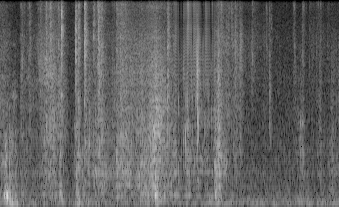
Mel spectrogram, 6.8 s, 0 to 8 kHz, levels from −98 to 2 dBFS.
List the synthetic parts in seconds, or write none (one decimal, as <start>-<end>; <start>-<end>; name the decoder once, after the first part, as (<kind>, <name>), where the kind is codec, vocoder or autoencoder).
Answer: 3.5-4.3 (vocoder, BigVGAN v2)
